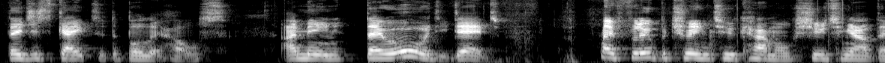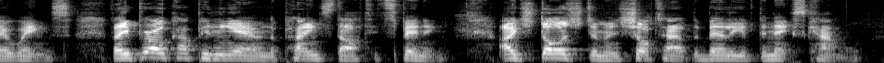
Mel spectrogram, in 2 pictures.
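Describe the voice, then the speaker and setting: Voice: medium pitch, moderate pace, a bit bright. First-person storyteller with spoken sound effects. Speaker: narrator. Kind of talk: first-person audiobook narration.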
